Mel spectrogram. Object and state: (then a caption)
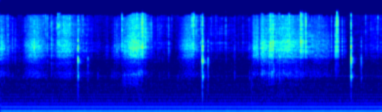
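Leather maraca head scratched. A thumbnail and fingernails scratch the hollow head of a black dotted leather maraca. Quiet, bright scratchy swishes come in bursts, punctuated by sharp little clicks, over a steady low hum throughout.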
